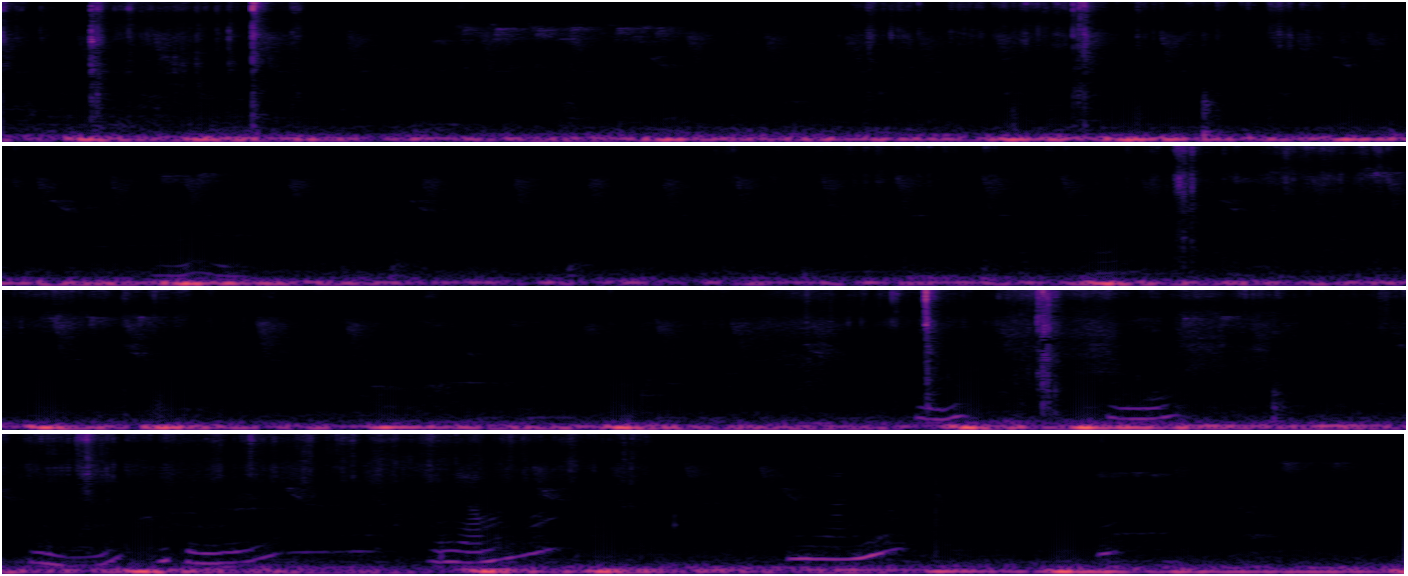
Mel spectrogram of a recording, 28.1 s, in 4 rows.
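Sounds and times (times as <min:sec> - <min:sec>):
low rumble: 0:00.0 - 0:28.0
small birds chirping: 0:00.0 - 0:28.0.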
